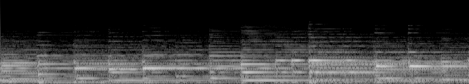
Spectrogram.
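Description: Background piano music: a melody of separate notes moving over lower held notes.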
